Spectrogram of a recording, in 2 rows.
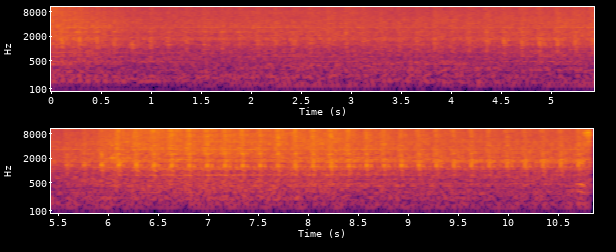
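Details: Ford 7.3L Power Stroke diesel on a moderately cold start: idle picks up a sharp tick-knock about three per second, from the passenger-side valve cover area. The knock comes and goes; owner suspects a bad injector, unconfirmed.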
